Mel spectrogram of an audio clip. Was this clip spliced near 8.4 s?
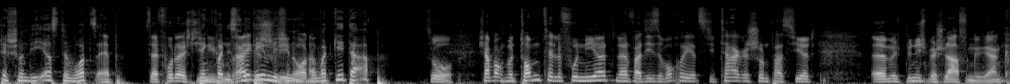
no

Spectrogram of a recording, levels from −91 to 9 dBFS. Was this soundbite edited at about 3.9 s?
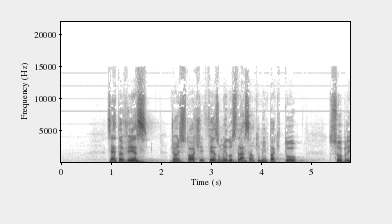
yes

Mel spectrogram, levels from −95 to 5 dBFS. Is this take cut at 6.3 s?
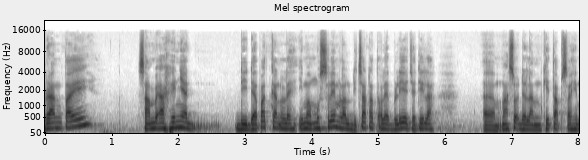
no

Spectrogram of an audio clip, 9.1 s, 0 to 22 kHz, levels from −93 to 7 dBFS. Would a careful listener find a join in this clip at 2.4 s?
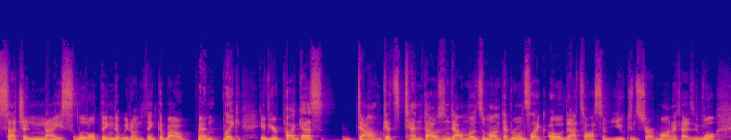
yes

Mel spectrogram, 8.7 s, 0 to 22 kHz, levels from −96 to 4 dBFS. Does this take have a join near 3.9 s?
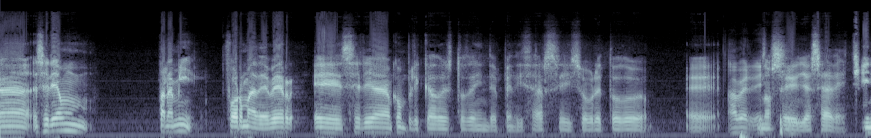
yes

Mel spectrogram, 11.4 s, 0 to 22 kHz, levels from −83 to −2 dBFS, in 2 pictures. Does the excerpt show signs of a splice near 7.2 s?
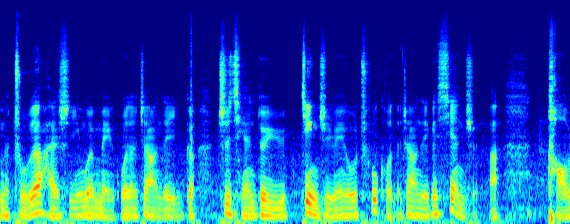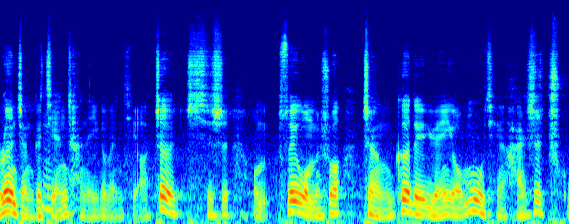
no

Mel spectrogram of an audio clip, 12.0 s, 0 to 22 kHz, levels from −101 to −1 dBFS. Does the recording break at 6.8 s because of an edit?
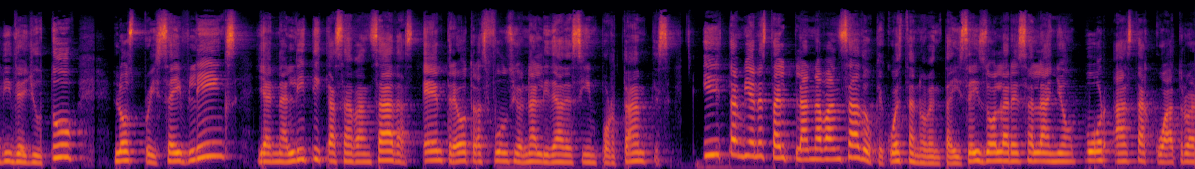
yes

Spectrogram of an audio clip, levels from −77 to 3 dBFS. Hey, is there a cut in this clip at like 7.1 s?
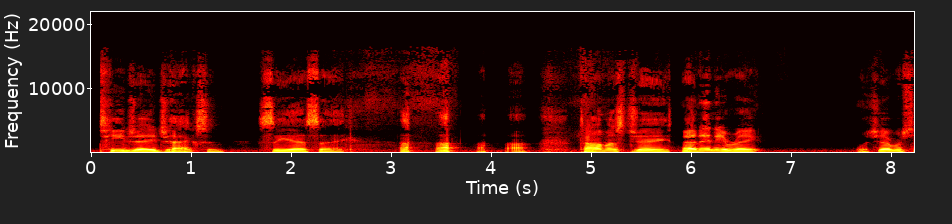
no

